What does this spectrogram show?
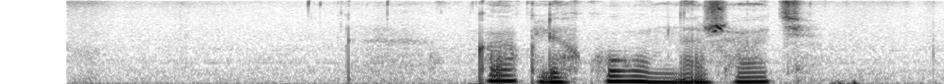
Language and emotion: Russian, sad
